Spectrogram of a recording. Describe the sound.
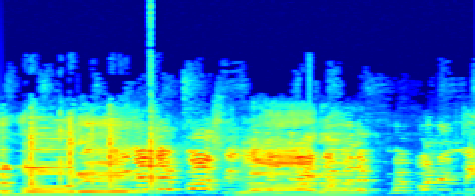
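Applause from an audience, a steady patter of many hands clapping for about three seconds, mixed with loud sustained voices calling or cheering over it.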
